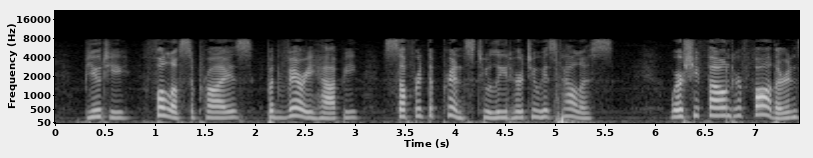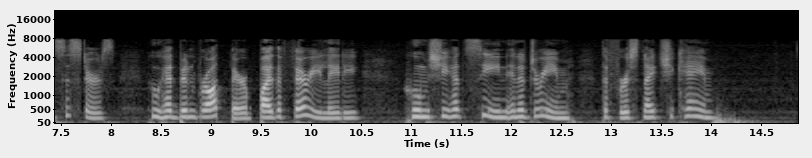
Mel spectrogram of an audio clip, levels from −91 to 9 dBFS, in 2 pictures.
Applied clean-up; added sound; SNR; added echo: none; Squeak / Slam / Wood; 18 dB; none.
